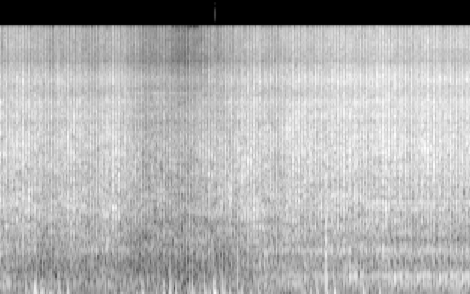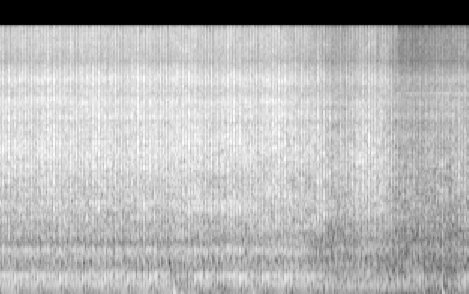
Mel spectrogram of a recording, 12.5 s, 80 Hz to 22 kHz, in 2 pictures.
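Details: 2010 VW Golf TDI, near 100K miles, Malone Stage 2 tune, full exhaust, VWR intake, parked idling: harsh popping clack about three per second, felt through the clutch pedal, seemingly rev-dependent, started 1–3 days ago; clutch/flywheel suspected, unconfirmed.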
